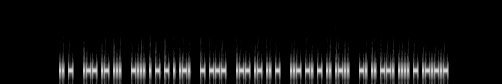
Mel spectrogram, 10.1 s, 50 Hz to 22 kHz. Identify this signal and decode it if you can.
Morse code, heard as a keyed tone, about 40 wpm, 700 Hz. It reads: IT WAS BETTER TO WAIT UNTIL NIGHT.
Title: Sentences from Top 1000 Words - Review Part 1 - 40wpm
